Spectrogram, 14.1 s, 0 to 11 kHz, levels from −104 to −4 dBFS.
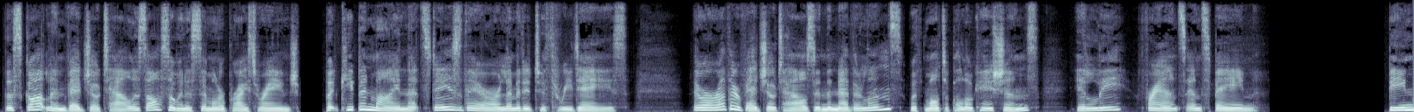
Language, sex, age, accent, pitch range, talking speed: English, female, 40-59, American, 155-215 Hz, 165 wpm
